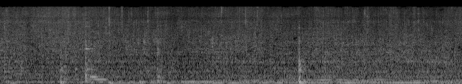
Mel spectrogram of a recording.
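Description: Canned tuna frying in olive oil in a pan: a steady sizzle, with a utensil clicking against the pan twice as it is stirred, about a second in and about three seconds in.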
